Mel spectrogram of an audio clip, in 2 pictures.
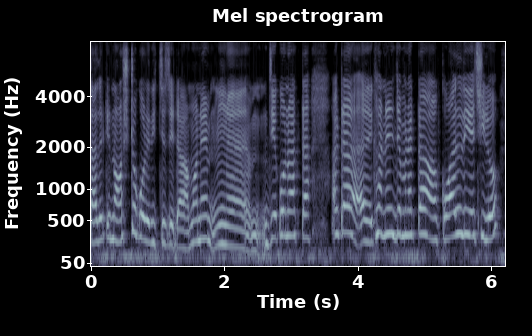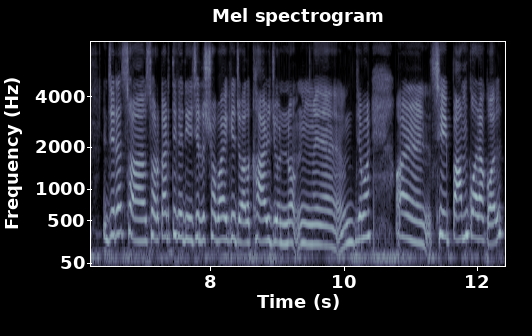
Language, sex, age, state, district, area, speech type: Bengali, female, 18-30, West Bengal, Hooghly, urban, spontaneous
